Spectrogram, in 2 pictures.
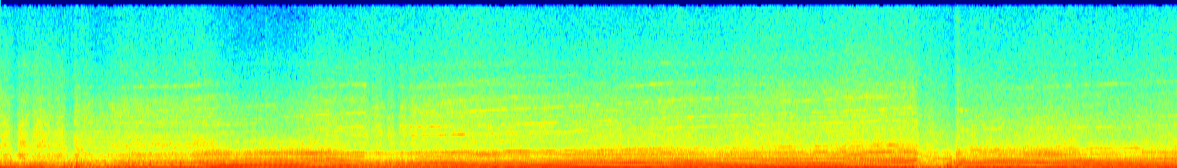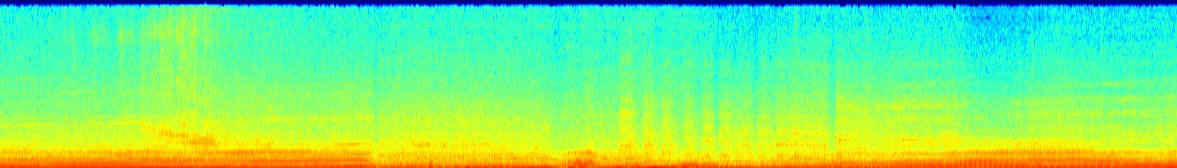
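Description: Racing car engine heard from inside the cabin, pulling higher and higher under full throttle with a brief break for a gearshift about twelve seconds in, then holding a steady high note. About twenty seconds in it drops away as the car slows and shifts down, and near the end it climbs again under acceleration.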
